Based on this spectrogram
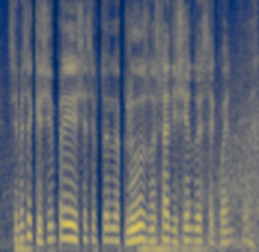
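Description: A man's fairly high voice, dry and close with no echo, on a very clean recording with a silent background. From Mexico, rural. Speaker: gaming streamer. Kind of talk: live gameplay stream chat. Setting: live stream. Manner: animated.

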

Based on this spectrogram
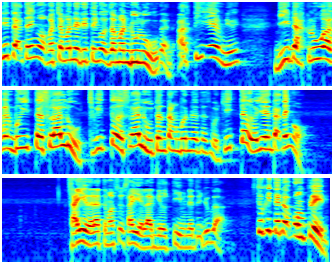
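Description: A man with a Malaysian accent at an extremely high pitch, lively intonation and big swings in loudness, moderate pace, quiet background. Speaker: political commentator. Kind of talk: political commentary monologue to camera. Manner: informal, rambling, self-correcting. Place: home room. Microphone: studio mic.

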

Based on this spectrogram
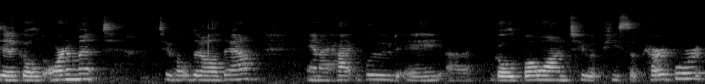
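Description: A woman with an American accent at medium pitch, moderate pace and fairly even intonation, with noticeable background noise. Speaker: home decor vlogger. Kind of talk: show-and-tell home tour. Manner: casual, hesitant with fillers.

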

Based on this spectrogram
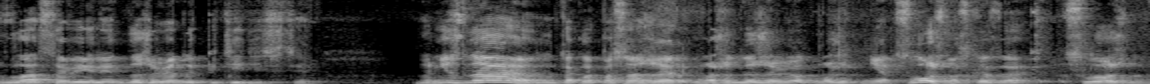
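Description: A man with a dark, mellow tone and vocal fry speaks at a fairly high pitch. His pitch swings very widely at a fairly slow pace, and room echo is audible. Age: 50s. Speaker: streamer. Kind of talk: casual livestream monologue. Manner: animated. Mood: irritated, crude. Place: kitchen. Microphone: webcam.

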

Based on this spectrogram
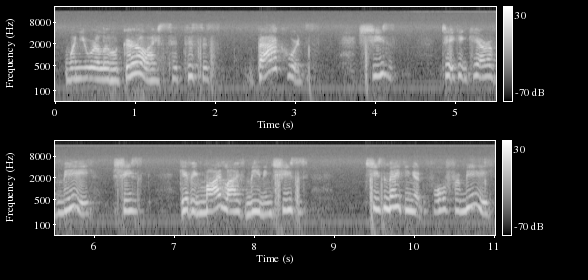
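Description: A woman's high-pitched voice at a fairly slow pace, with ordinary pitch variation and long, frequent pauses. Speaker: soap opera actress playing a mother. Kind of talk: drama dialogue. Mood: emotional, tender confession. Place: stage.

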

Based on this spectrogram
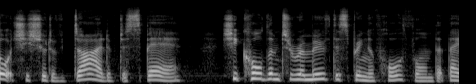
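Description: Someone reads the text aloud plainly.

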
